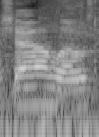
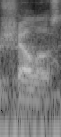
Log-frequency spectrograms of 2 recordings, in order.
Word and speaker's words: Shellos: And maybe just into the ethos, what have to do for Shellos to evolve. It's spelled how it sounds. Yeah. Shell with an ass.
